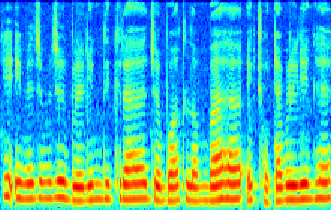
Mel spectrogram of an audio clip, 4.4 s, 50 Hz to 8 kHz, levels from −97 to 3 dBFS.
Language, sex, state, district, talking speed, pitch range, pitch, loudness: Hindi, female, Chhattisgarh, Sukma, 205 wpm, 195-220 Hz, 210 Hz, -13 LUFS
